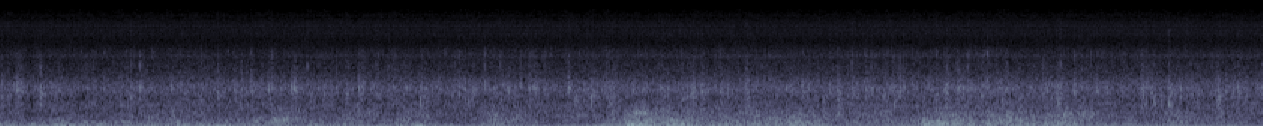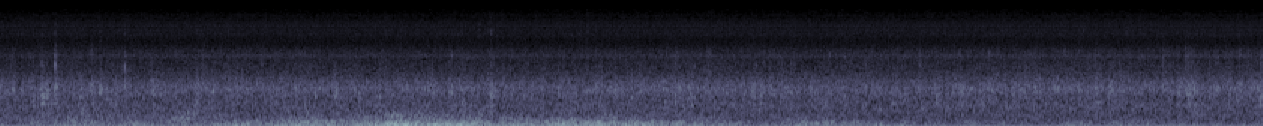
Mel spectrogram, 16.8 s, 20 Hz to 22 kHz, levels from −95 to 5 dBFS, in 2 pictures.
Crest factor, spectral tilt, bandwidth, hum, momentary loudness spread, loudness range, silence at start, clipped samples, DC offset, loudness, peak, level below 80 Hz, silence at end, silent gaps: 20 dB; -6.5 dB/octave; 16 kHz; none; 8 LU; 6 LU; 0 s; under 0.1%; 0.4%; -46 LUFS; -24 dBFS; -46 dBFS; 0 s; none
